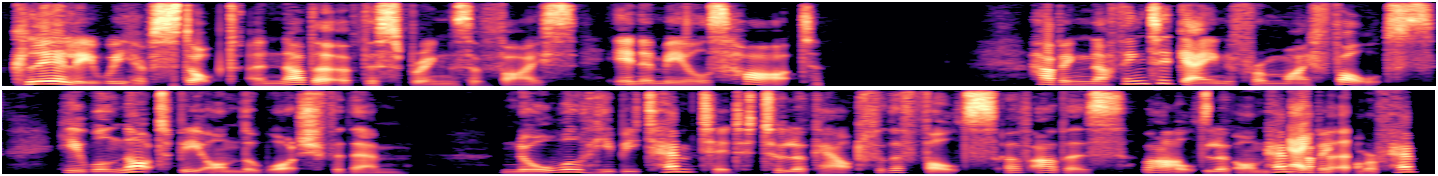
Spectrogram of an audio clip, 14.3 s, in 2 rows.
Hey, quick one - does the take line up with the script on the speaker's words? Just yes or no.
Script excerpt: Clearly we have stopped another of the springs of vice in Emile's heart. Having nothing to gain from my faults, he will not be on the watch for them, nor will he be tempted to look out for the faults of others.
no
